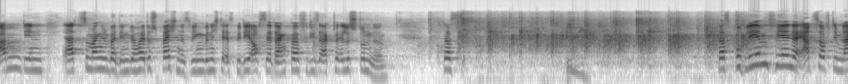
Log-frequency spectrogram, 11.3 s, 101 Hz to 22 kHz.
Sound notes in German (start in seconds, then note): 5.5 Beifall bei der FDP und der SPD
